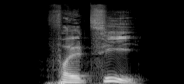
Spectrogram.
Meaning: singular imperative of vollziehen
- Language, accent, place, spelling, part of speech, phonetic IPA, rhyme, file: German, Germany, Berlin, vollzieh, verb, [fɔlˈt͡siː], -iː, De-vollzieh.ogg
